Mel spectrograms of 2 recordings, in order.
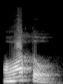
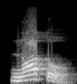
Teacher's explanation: তত প্রত্যয় যোগে গঠিত বিশেষণ শব্দের অন্তে অ এর উচ্চারণ ও এর মত হয়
